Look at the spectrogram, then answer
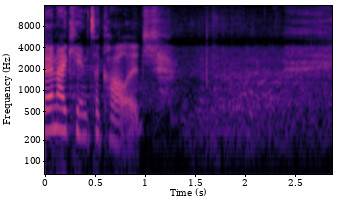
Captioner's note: laughter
